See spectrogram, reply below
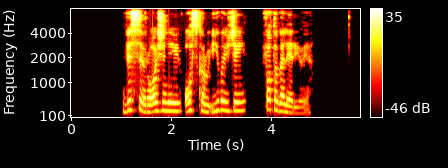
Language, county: Lithuanian, Panevėžys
